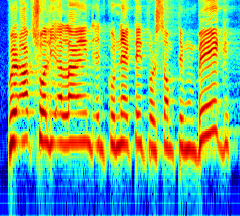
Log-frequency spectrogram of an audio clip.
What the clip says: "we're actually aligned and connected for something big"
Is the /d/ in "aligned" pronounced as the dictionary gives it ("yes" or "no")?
yes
